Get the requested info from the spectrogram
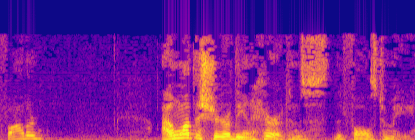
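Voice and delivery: very calm, placid, even, matter-of-fact voice. Telling the parable from Luke 15, quoting the younger son to his father, very calm voice. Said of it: "I said it in a very calm voice".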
